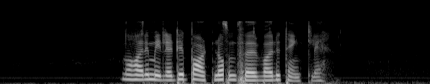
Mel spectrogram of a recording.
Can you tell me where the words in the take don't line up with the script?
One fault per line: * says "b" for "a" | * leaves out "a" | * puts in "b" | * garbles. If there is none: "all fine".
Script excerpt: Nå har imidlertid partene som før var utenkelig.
all fine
